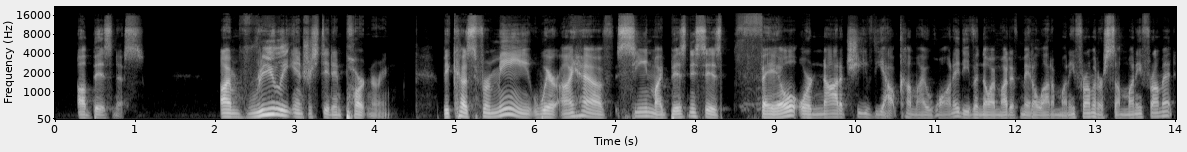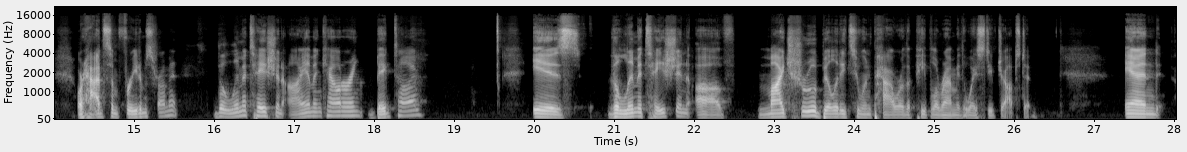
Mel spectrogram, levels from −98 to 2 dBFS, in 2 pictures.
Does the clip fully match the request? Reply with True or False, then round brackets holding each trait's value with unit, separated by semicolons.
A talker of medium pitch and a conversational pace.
False (115 Hz; 155 wpm)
